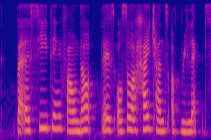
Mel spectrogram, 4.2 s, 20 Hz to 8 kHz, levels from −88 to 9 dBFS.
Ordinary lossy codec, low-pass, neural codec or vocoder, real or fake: none; 7.2 kHz; codec, 24 kHz, 0.9 kbps, WavTokenizer, small release; fake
